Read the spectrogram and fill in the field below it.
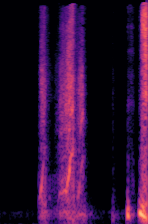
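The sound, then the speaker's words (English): A small wallet zipper is pulled open in a few quick, raspy bursts, with brief pauses between the strokes and a louder final tug at the end. “That was the zipper on her wallet, not her pants, just in case anyone was wondering.”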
